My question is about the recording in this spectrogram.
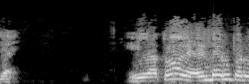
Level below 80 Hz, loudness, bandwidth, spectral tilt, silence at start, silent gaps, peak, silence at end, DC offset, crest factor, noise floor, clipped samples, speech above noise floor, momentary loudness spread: -42 dBFS; -10 LUFS; 11.5 kHz; -4 dB/octave; 0 s; none; 0 dBFS; 0 s; under 0.1%; 12 dB; -60 dBFS; under 0.1%; 52 dB; 11 LU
